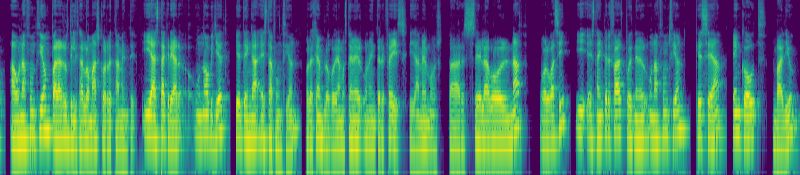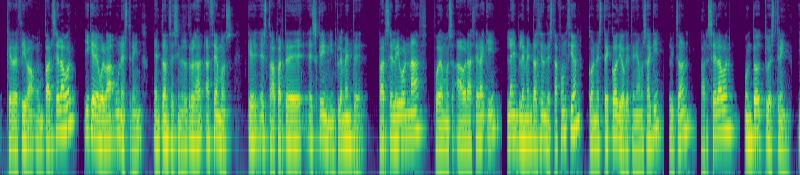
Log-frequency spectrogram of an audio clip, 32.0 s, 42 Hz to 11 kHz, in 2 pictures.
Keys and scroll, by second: 8.0 Return, 8.8 super+z, 17.4 Tab, 18.5 Tab, 24.5 Return, 29.2 super+c, 29.9 super+v, 30.8 Tab.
